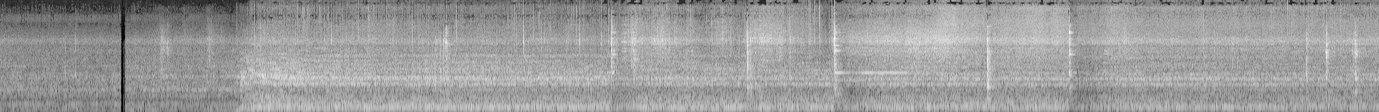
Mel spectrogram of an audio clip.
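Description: Steak sizzling on a hot grill grate over the grill's fire, starting abruptly about four seconds in after a low steady hum. Several short clicks and scrapes of metal tongs on the grate as the steak is turned.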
